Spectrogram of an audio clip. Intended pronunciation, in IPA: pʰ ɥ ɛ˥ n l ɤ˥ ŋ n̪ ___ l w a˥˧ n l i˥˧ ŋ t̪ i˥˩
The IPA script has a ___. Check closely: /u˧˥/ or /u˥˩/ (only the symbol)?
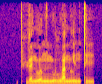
u˧˥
